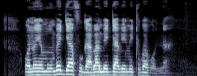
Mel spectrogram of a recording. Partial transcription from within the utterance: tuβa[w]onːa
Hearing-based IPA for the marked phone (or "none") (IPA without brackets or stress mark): β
